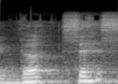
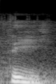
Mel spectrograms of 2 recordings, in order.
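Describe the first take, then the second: First: The first vowel is short. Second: The first vowel is long. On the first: The speaker calls it wrong. "some people might say the sis" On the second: The speaker calls it right. "You make this a long sound in the middle"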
